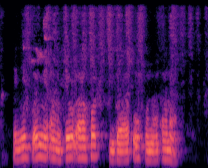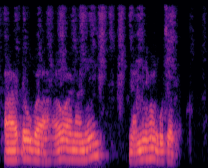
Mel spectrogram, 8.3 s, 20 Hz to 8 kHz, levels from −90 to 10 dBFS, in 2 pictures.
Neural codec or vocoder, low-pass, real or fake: vocoder, 44.1 kHz, 128 mel bands every 512 samples, BigVGAN v2; 7.2 kHz; fake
